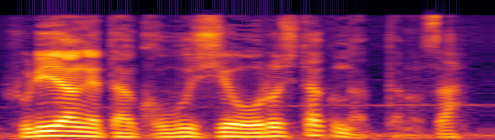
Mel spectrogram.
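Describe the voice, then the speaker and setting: A man's voice: fairly low pitch, fairly quick, slight background noise, lightly acted. An actor in a Japanese audio drama playing a sardonic, unruffled retired rebel in his seventies, speaking with blunt familiarity. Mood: weary. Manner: familiar, gruffly worldly, sardonic. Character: wry, unruffled 75-year-old retired male rebel activist.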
